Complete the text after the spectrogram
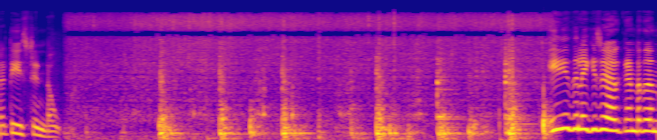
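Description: A wooden spatula scrapes and stirs food in a metal pot.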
